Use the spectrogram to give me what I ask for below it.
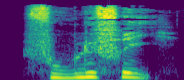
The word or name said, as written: fuglefri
